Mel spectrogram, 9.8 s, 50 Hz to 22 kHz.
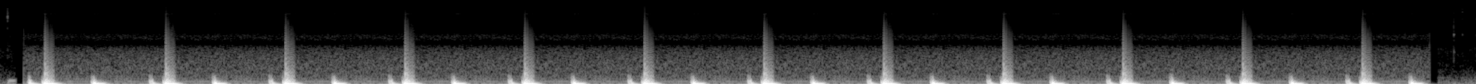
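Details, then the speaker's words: Fourth heart sound (S4 gallop), best heard with the stethoscope bell and seen in hypertension or ventricular thickening: regular heartbeat about 75 a minute with a soft extra low thump just before the first sound. "à noter que le b 4 est mieux entendu avec la cloche du stéthoscope on peut entendre le b 4 avant le béa"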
